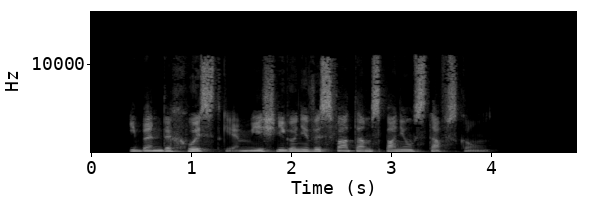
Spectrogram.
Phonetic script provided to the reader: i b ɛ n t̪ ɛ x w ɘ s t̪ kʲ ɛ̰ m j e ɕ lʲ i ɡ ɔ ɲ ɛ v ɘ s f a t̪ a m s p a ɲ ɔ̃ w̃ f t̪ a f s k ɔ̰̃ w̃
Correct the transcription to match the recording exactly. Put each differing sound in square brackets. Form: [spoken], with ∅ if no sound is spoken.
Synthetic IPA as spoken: i b ɛ n [d̪] ɛ x w ɘ s t̪ kʲ ɛ̰ m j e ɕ lʲ i ɡ ɔ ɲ ɛ v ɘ s f a t̪ a m s p a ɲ ɔ̃ w̃ [s] t̪ a f s k ɔ̰̃ w̃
